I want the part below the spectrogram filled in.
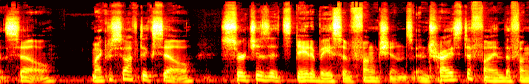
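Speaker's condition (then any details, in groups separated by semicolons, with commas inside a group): No condition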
